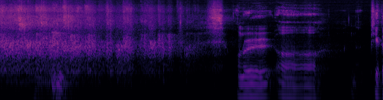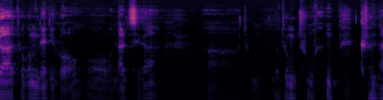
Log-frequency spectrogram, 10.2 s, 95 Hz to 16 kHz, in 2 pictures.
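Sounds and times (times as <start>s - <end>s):
audience at a church worship service applauding: 0.0s - 2.6s
speech: 0.7s - 1.0s, 3.2s - 10.2s.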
